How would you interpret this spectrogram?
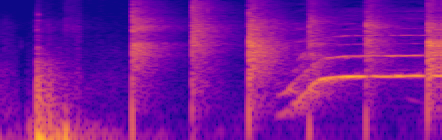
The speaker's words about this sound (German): ich brauche einen Applaus und warte.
